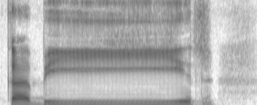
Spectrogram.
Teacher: कबीर, यहाँ पर कबी या साकिन को खींचें और आखिर में जब रा पे वक्फ होगा, रा पतली पड़ी जाएगी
